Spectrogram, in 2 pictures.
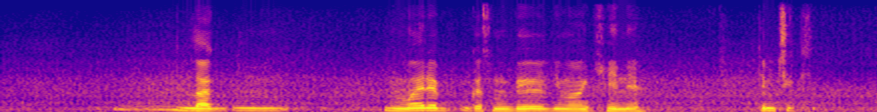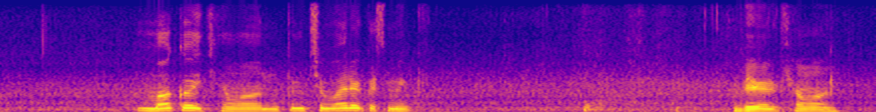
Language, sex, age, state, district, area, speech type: Kashmiri, male, 18-30, Jammu and Kashmir, Ganderbal, rural, spontaneous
